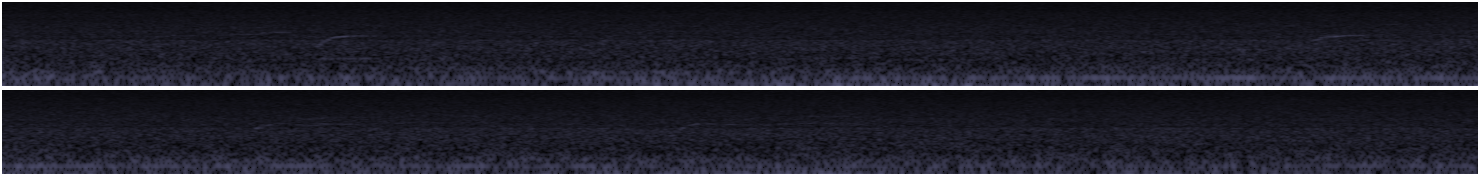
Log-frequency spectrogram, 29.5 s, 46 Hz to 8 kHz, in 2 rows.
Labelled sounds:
2.3	3.7	humpback whale, 0.80 to 1.1 kHz
13.1	13.7	humpback whale, 0.80 to 1.2 kHz

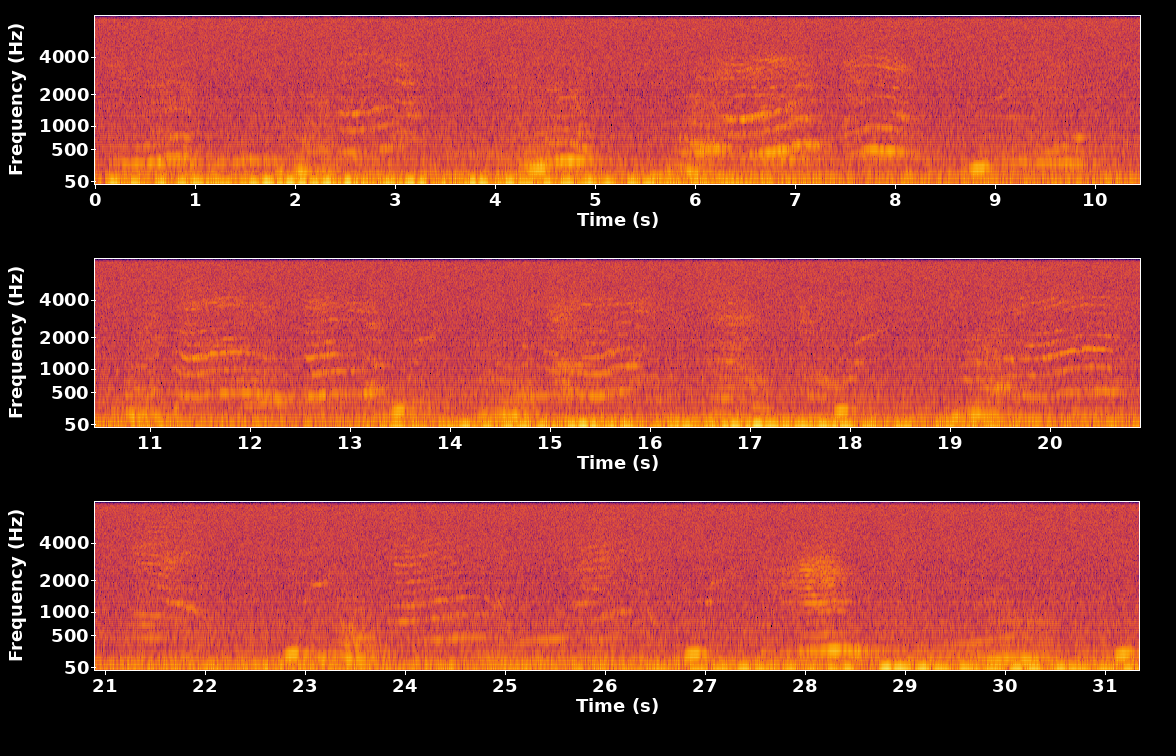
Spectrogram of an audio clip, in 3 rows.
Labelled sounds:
2.4	3.1	humpback whale, 0.83 to 1.6 kHz
6.2	7.1	humpback whale, 0.86 to 4.0 kHz
7.5	8.2	humpback whale, 0.80 to 3.6 kHz
11.2	12.0	humpback whale, 0.83 to 4.3 kHz
12.5	13.2	humpback whale, 0.83 to 3.4 kHz
13.6	13.9	humpback whale, 1.8 to 2.2 kHz
15.1	17.0	humpback whale, 0.83 to 3.1 kHz
18.0	18.4	humpback whale, 1.7 to 2.4 kHz
19.7	20.7	humpback whale, 0.86 to 4.2 kHz
21.3	22.0	humpback whale, 0.86 to 1.3 kHz
23.8	24.8	humpback whale, 0.80 to 3.2 kHz
26.0	26.3	humpback whale, 0.83 to 1.1 kHz
27.9	28.2	humpback whale, 1.1 to 2.9 kHz

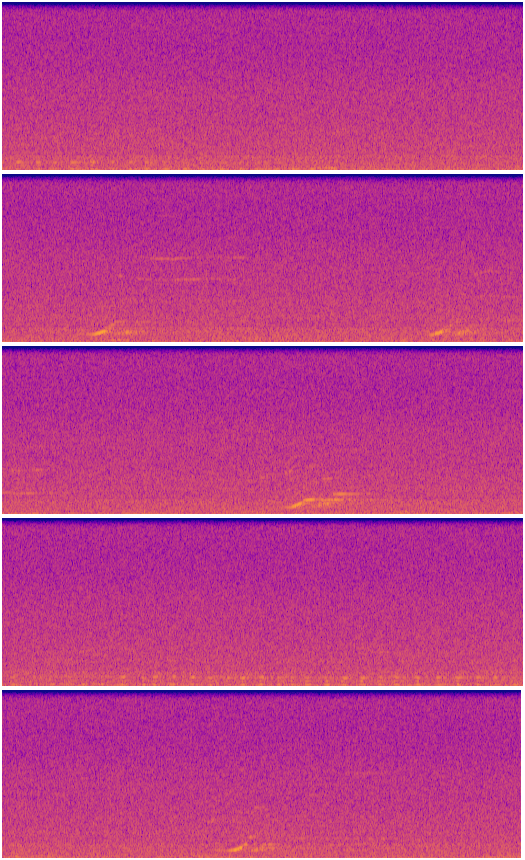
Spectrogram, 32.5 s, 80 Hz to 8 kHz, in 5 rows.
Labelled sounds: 7.8	9.0	humpback whale, 0.80 to 4.1 kHz
12.4	12.7	humpback whale, 3.2 to 3.5 kHz
16.8	17.5	humpback whale, 0.80 to 1.1 kHz

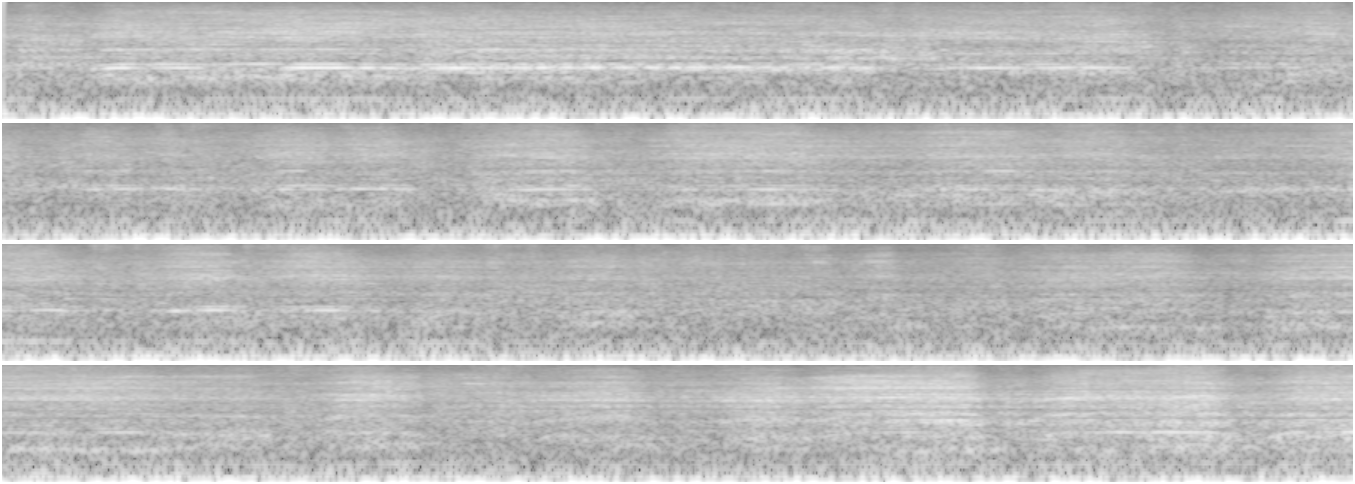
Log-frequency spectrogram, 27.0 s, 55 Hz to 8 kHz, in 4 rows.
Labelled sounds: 0.5	0.8	vessel noise, 0.99 to 1.1 kHz
4.3	4.5	vessel noise, 1.8 to 2.0 kHz
5.4	5.8	vessel noise, 1.3 to 1.5 kHz
9.4	9.7	vessel noise, 4.7 to 5.0 kHz
20.2	20.5	vessel noise, 3.3 to 3.5 kHz
21.2	21.6	vessel noise, 2.4 to 4.9 kHz
22.2	22.5	vessel noise, 3.0 to 3.3 kHz
23.1	23.4	vessel noise, 6.0 to 6.5 kHz
24.1	24.9	vessel noise, 2.8 to 6.0 kHz
25.4	25.9	vessel noise, 1.6 to 2.2 kHz

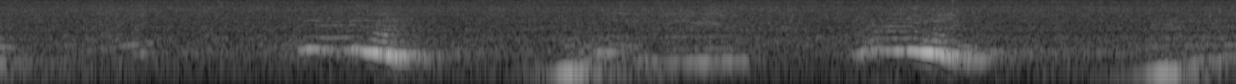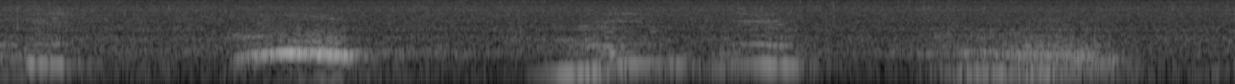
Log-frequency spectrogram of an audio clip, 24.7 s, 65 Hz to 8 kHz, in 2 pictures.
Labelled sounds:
3.0	4.0	humpback whale, 0.78 to 2.6 kHz
6.1	7.2	humpback whale, 1.8 to 3.8 kHz
8.8	9.5	humpback whale, 0.78 to 2.2 kHz
12.7	13.1	humpback whale, 3.4 to 3.7 kHz
14.7	15.1	humpback whale, 0.88 to 1.2 kHz
17.9	18.8	humpback whale, 0.78 to 3.8 kHz
19.7	20.1	humpback whale, 2.1 to 2.4 kHz

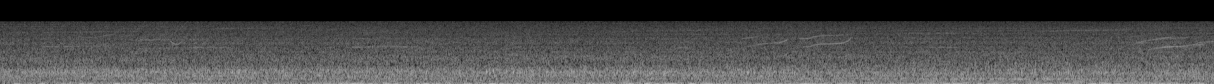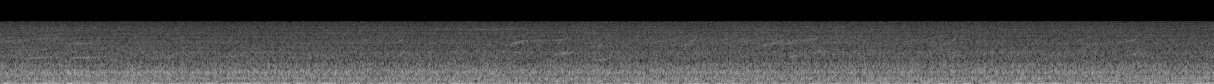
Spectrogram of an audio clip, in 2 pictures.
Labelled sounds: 1.4	1.9	killer whale, 2.1 to 3.2 kHz
7.4	8.6	killer whale, 2.2 to 4.1 kHz
11.3	12.6	killer whale, 1.3 to 3.7 kHz

